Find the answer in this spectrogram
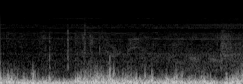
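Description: Wind buffeting the microphone in a low, uneven rumble, with a few faint clicks over it.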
